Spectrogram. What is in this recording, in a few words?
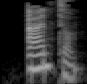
"Anthem", English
